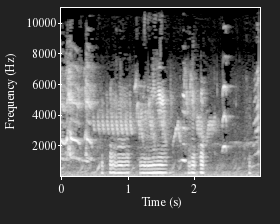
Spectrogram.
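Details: White-winged duck females courting a male produce paired nasal honks, each about a third of a second, mixed with high twittering notes and a few short clipped calls.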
